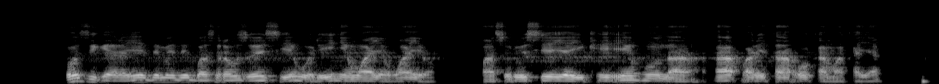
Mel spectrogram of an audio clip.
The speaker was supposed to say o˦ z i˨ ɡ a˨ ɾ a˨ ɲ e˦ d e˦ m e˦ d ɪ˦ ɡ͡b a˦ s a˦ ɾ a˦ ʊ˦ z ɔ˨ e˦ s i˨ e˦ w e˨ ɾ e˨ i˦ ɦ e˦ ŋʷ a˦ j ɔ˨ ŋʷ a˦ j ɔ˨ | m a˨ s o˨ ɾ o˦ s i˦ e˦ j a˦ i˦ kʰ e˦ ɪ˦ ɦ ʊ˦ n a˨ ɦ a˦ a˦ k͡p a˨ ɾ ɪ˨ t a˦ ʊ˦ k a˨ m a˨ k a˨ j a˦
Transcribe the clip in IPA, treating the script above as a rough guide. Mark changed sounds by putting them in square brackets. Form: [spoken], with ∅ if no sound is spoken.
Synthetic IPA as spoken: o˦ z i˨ ɡ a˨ ɾ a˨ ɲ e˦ d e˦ m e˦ d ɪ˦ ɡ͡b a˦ s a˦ ɾ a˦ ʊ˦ z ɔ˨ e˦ s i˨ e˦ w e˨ ɾ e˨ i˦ ɦ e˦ ŋʷ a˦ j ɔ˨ ŋʷ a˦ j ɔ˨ | m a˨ s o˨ ɾ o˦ s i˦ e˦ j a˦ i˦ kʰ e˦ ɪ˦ ɦ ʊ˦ n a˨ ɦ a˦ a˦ k͡p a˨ ɾ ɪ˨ t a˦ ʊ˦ k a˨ m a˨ k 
